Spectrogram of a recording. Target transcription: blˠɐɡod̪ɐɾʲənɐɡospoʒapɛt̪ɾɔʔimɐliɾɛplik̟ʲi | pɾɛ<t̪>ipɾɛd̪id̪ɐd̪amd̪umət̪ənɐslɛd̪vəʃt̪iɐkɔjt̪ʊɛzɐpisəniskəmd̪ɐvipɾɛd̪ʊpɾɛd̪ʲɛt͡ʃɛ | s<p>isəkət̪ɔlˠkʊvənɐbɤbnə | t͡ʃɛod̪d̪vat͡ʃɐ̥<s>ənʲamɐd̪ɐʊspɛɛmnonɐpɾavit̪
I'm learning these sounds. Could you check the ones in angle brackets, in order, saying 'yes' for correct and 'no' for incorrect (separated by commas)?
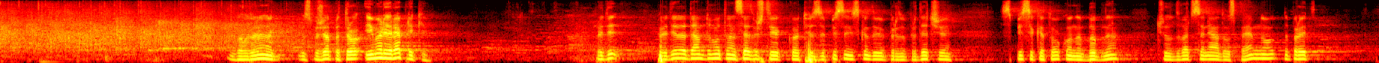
no, yes, yes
